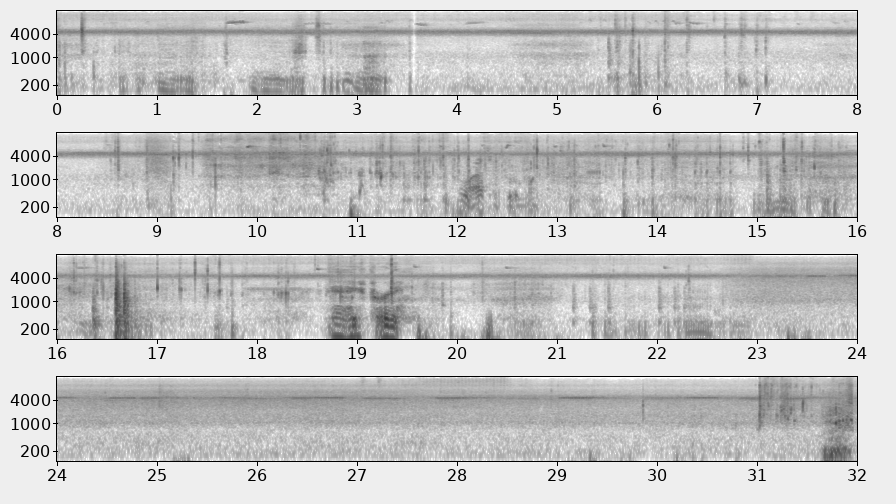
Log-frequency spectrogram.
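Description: A steady high-pitched insect drone from the swamp, which turns to an even pulsing chirp in the last quarter. Under it come scattered knocks and handling sounds in an aluminum jon boat, and a brief loud, low, muffled burst about two-thirds of the way through.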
